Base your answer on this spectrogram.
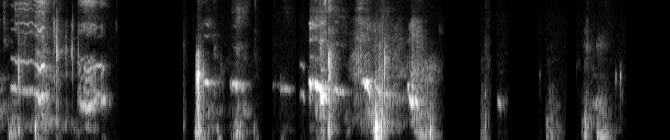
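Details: Cavalier King Charles Spaniel puppies, five weeks old, playing in a kitchen at Red Barn Cavaliers on a chilly morning. Short high whimpers and yips come in bursts, some thin and tonal, separated by quiet pauses and faint shuffling.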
